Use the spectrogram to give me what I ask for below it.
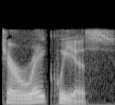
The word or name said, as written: terraqueous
